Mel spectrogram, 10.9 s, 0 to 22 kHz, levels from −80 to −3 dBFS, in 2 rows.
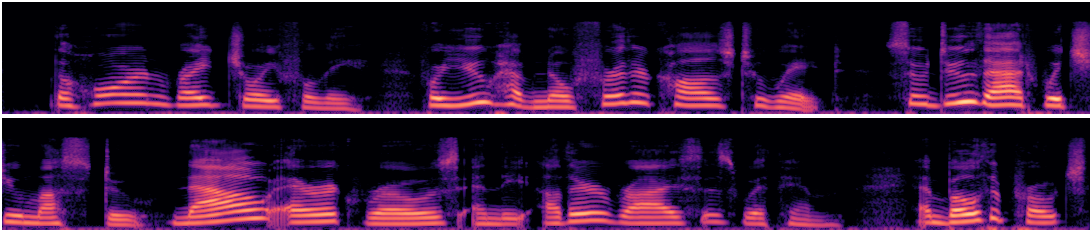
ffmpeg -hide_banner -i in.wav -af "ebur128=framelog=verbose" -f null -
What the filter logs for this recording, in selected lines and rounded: Integrated loudness:
  I:         -23.8 LUFS
  Threshold: -34.2 LUFS
Loudness range:
  LRA:         4.9 LU
  Threshold: -43.8 LUFS
  LRA low:   -26.6 LUFS
  LRA high:  -21.6 LUFS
